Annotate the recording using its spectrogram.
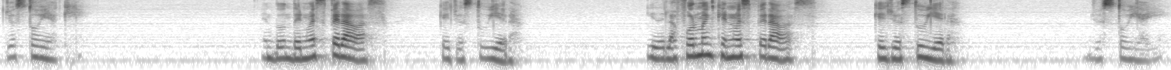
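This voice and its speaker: A woman voicing a hushed, tender God. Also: medium pitch, steady tone, measured pace, long pauses, pitched below the performer's own voice, close to an everyday voice. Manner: hushed, soft and half-whispered. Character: gentle consoling God, male, tender and quiet.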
